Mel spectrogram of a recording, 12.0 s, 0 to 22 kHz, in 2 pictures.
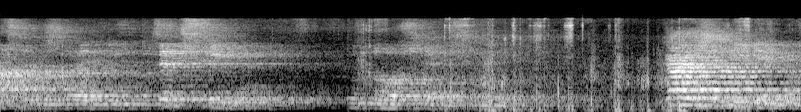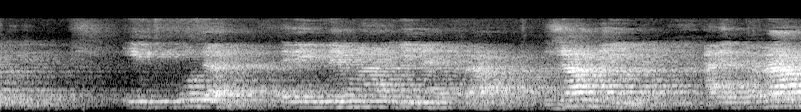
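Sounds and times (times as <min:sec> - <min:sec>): woman speaking: 0:00.0 - 0:01.9, 0:02.6 - 0:03.9, 0:05.0 - 0:12.0.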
